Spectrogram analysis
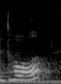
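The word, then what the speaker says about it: dhol: We see a lot of the dole.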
